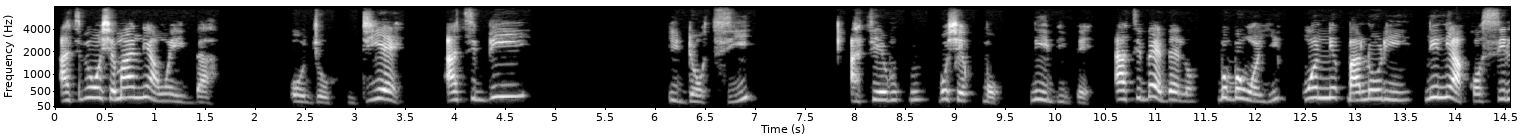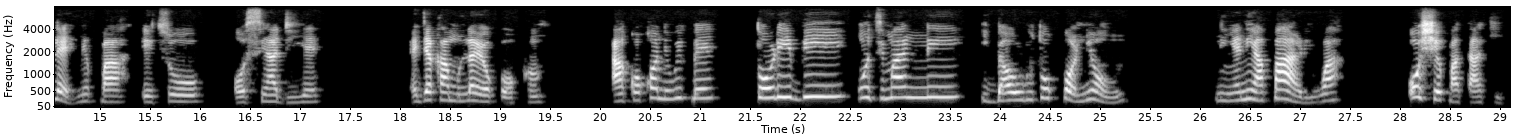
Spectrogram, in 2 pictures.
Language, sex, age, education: Yoruba, female, 30-45, tertiary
